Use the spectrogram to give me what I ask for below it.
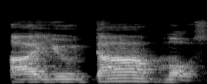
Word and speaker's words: ayudamos: Ayudamos. Do you hear how I say ayudamos? Ayudamos. I didn't say ayudamos. I said ayudamos. You put the stress on the second to last syllable.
